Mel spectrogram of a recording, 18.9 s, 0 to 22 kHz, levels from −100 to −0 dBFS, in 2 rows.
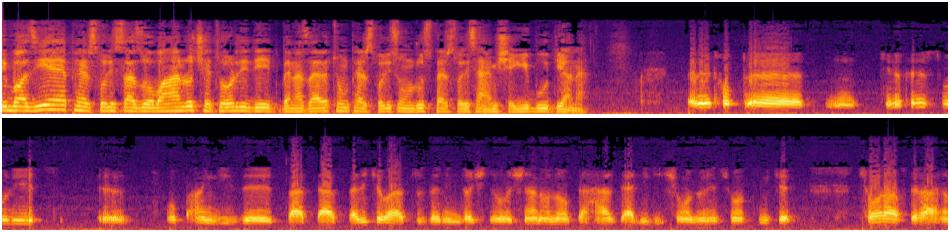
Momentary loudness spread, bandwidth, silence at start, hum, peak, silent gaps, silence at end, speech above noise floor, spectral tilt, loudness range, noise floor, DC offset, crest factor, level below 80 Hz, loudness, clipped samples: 9 LU; 11.5 kHz; 0 s; none; 0 dBFS; none; 0 s; 27 dB; -6 dB/octave; 5 LU; -39 dBFS; under 0.1%; 12 dB; -40 dBFS; -13 LUFS; under 0.1%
